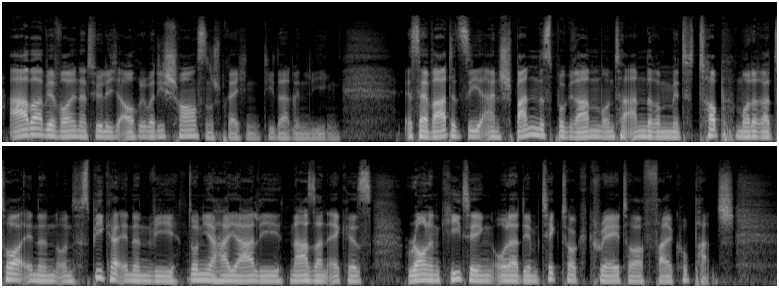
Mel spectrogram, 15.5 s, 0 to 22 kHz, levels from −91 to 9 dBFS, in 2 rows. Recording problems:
none

